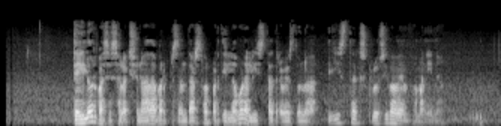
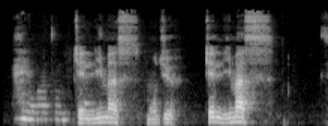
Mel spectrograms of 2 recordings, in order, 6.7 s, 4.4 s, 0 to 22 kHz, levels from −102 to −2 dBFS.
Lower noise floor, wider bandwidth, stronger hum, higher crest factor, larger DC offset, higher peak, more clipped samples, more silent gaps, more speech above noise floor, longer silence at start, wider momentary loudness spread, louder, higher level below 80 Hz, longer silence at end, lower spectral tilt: second, -50 dBFS vs -64 dBFS; second, 11 kHz vs 15.5 kHz; neither; about the same, 22 dB vs 22 dB; neither; about the same, -2 dBFS vs -4 dBFS; neither; neither; second, 27 dB vs 38 dB; first, 1 s vs 0.15 s; about the same, 14 LU vs 15 LU; first, -23 LUFS vs -26 LUFS; first, -56 dBFS vs -64 dBFS; first, 0.25 s vs 0 s; first, -6 dB/octave vs -4 dB/octave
